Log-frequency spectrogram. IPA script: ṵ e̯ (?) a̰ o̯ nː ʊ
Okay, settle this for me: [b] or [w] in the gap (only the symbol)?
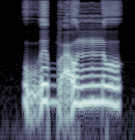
b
